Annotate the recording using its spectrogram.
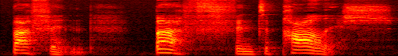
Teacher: I want to link buff and together so it sounds like buffing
